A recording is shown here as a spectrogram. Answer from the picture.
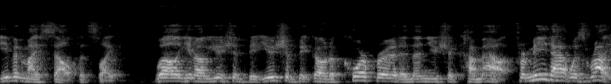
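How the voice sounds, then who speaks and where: A man's fairly high-pitched voice with lively intonation, a normal speaking voice. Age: 60s. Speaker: professor and entrepreneur. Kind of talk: live panel conversation. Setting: live online stream.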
